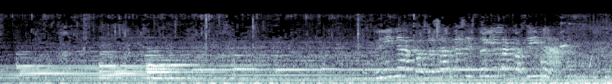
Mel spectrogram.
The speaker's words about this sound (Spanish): Tiene sangre. Se limpia con agua.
